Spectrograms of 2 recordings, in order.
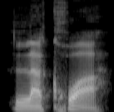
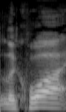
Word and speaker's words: LaCroix: And because I'm an insufferable snob, I pronounce it La Croix.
